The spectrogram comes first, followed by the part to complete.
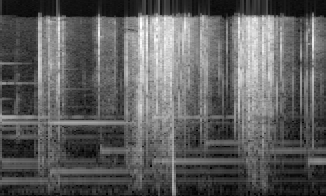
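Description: Background music of steady held notes, over the crinkling of a clear plastic bag as the squishy toy inside it is squeezed and handled, in a few short bursts, the loudest about a second in.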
